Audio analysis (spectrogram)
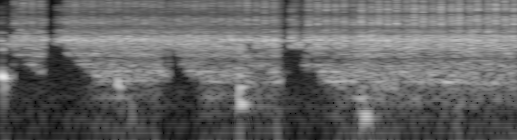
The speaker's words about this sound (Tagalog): Correct answer is a lawn mower.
